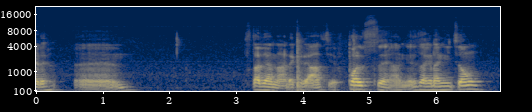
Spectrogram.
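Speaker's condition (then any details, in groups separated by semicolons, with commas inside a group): Cerebral palsy; uses wheelchair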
